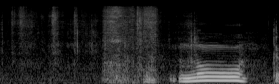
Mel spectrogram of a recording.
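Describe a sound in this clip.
A cardboard box of items rustles and thumps as it is handled.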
